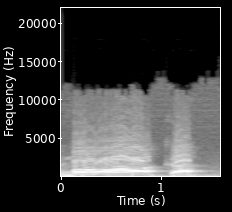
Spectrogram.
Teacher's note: A sílaba tônica não é o primeiro O, é o segundo O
